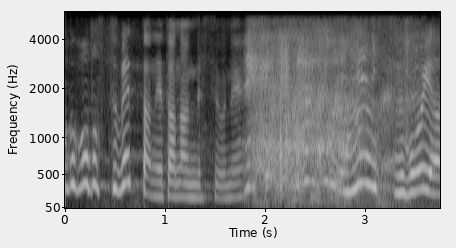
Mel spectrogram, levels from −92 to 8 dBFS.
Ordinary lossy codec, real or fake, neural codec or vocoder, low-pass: none; fake; codec, 24 kHz, 1.2 kbps, DualCodec; 5.4 kHz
